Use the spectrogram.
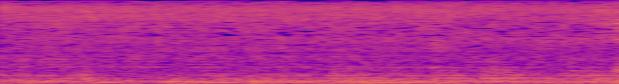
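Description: Pumpkin, radish and cauliflower stalks fry in a pan over a medium flame, giving a steady, close hiss and sizzle that stays even throughout with no talk.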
